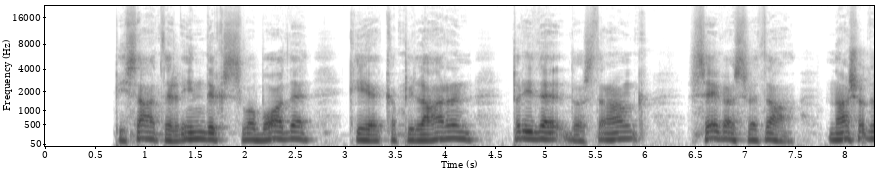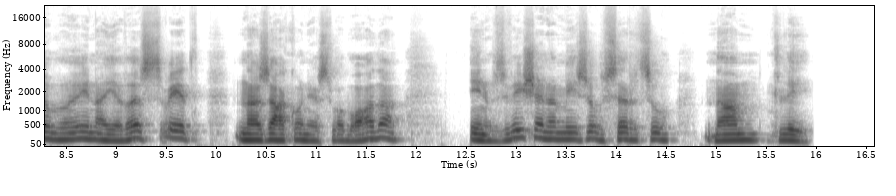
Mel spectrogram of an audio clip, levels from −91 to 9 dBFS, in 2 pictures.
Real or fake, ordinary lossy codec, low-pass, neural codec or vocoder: real; none; none; none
